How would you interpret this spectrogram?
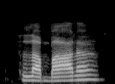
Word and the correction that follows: Lambda: Lambada? It's not Lambda? – Lambda? I don't have my glasses on. Let me spell it. Hold on. – Lambda. – Lambda. – Lambda. Yeah, because they're all Greek alphabets.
